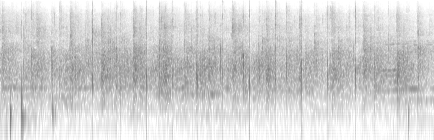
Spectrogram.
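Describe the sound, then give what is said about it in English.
A church audience claps in praise to the Lord, dense overlapping hand claps forming a continuous, moderately loud applause with sharper individual claps popping out throughout, and a faint murmur of voices underneath. “Can we go ahead and give the Lord a hand clap of praise?”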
